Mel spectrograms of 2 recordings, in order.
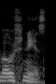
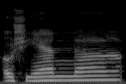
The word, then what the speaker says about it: Oceania: bit about this group I've heard it pronounced Oceania Oceania Oh Shania it doesn't really matter as long as you know what we're talking about there were nomadic foragers of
